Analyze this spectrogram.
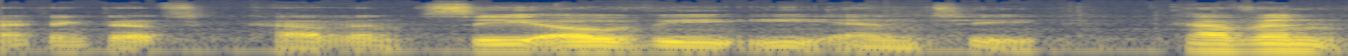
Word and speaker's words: Covent: think that's coven c-o-v-e-n-t kevin is how i would pronounce it garden so again she's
